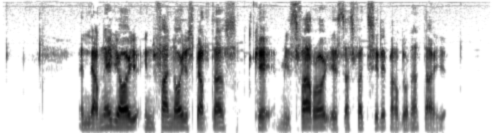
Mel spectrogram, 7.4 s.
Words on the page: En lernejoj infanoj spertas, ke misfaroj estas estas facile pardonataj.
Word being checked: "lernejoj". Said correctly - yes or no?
yes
